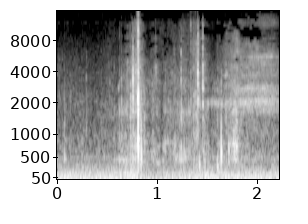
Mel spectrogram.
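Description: Steady low rumble of a parked car's idling engine inside the cabin, with one sharp click a little under a second in.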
